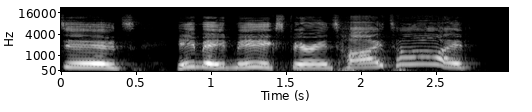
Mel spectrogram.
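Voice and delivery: terrible, loud, high cartoon voice, belted out. Recalling a SpongeBob episode for listeners, a bad Bubble Buddy impression. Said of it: "I can I do a terrible impression".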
